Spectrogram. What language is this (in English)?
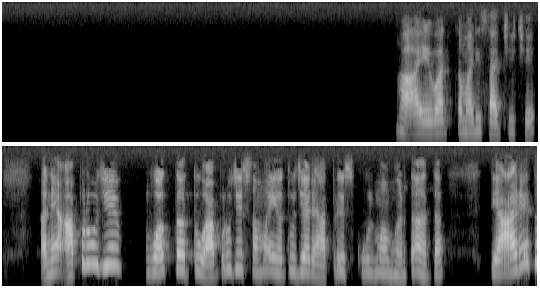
Gujarati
